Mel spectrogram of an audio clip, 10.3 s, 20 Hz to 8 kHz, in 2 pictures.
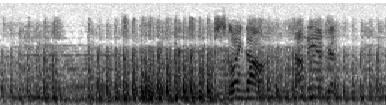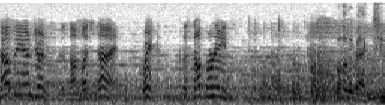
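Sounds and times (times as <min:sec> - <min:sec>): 
rapid gunfire: 0:00.0 - 0:06.3
speech: 0:03.1 - 0:04.6, 0:05.2 - 0:10.2.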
